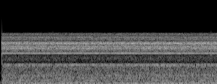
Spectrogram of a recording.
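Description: Loud, steady test noise carrying several strong steady tones, starting suddenly, heard through an unoptimized 3D-printed muffler that leaves its three peaks unsuppressed.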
